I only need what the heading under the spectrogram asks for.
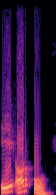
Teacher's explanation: जिन स्वरों के उच्चारण में मुख आधा बंद रहता है उसे समृत अर्ध समृत स्वर कहते हैं जैसे ए और ओ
